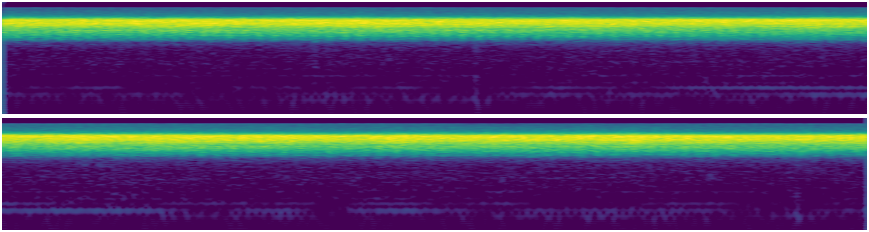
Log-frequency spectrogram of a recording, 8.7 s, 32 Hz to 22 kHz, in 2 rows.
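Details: Cicadas in a lush green Kentucky forest near Franklin around 10am on a fairly still morning, a daytime chorus from all around: an unbroken, dense high-pitched hiss-like drone holding steady throughout, with a faint low hum underneath.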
